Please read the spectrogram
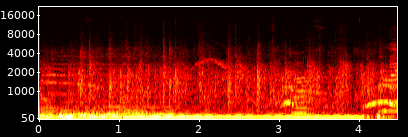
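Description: Acoustic guitar strumming the closing chords of a song, the last chord held and ringing, with clapping and voices starting over it.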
